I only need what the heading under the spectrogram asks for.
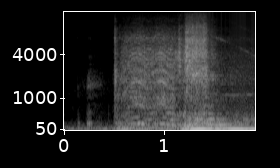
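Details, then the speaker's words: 1977 Chevrolet 4x4 truck with small-block Chevy V8, ditched project, hot-wired to the starter and distributor: starter whirs briefly, the V8 fires right up and settles into a steady, even idle with no misfire; normal start. "and oh baby we got us a runner of course to turn it off you got to disconnect that and kill the power that sucker fired right up this thing started better than half the stuff I own"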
